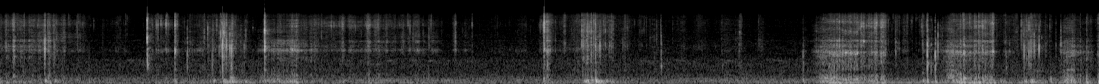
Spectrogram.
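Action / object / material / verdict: scrape / bar of soap / soap / none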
